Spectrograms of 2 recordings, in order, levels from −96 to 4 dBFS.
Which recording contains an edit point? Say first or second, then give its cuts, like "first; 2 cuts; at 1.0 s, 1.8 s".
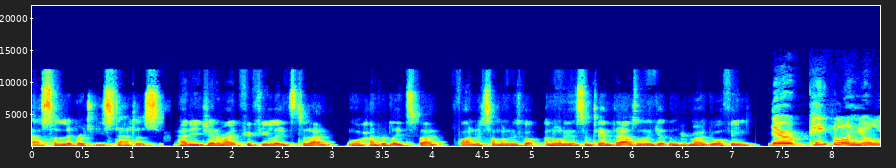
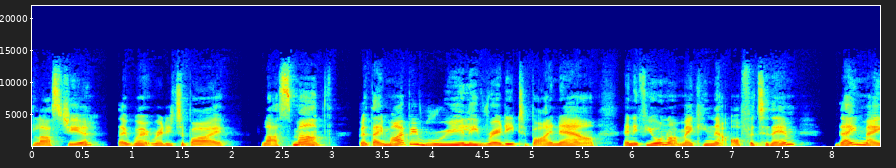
first; 3 cuts; at 1.3 s, 4.2 s, 7.2 s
